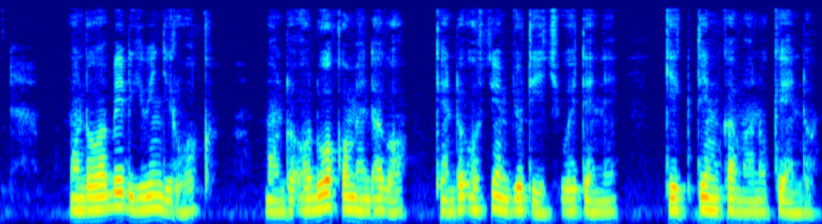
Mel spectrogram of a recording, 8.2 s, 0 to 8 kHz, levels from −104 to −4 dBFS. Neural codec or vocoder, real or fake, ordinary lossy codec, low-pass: none; real; MP3, 48 kbps; 7.2 kHz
